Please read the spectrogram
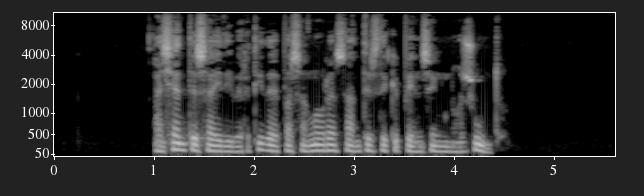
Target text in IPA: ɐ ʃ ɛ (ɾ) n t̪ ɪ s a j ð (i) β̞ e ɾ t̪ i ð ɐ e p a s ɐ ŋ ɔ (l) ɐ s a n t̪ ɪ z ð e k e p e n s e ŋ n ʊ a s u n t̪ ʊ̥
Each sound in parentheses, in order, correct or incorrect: incorrect: none, correct, incorrect: ɾ

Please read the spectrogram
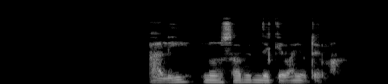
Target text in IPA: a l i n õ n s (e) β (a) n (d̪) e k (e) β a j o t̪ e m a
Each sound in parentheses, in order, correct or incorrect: incorrect: a, incorrect: e, correct, correct

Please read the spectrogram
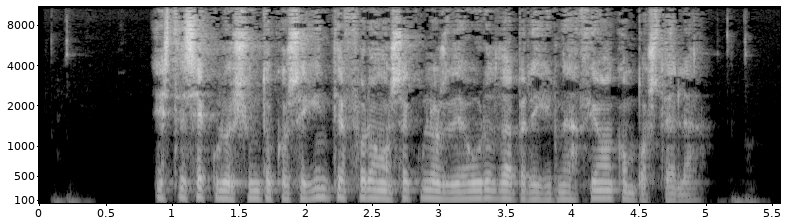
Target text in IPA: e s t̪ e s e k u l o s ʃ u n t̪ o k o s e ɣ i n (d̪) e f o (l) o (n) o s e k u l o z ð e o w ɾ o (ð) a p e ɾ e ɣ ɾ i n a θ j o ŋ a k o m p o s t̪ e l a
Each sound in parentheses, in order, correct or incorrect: incorrect: t̪, incorrect: ɾ, incorrect: ŋ, correct

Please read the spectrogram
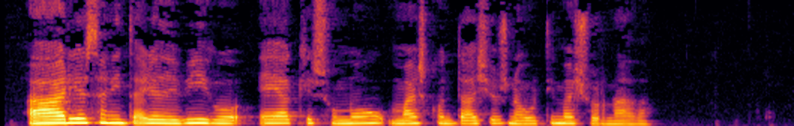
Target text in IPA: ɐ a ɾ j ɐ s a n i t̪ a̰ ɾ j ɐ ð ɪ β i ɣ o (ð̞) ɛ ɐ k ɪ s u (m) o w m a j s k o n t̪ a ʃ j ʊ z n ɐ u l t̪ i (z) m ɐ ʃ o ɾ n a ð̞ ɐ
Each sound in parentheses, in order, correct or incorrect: incorrect: none, correct, incorrect: none

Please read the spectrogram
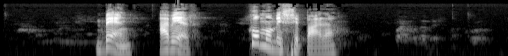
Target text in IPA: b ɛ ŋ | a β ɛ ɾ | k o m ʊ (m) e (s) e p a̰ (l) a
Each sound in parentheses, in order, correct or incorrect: correct, correct, incorrect: ɾ

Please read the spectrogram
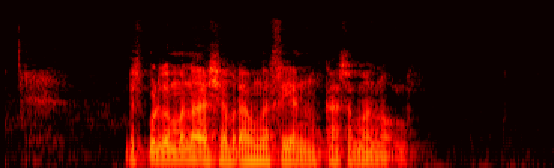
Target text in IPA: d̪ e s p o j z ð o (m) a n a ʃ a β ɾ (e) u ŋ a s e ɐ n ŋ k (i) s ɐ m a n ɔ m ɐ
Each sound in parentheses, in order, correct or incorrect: correct, incorrect: a, incorrect: a

